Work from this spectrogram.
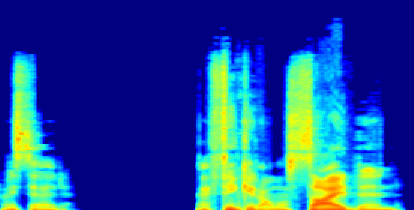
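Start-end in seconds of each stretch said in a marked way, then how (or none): none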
